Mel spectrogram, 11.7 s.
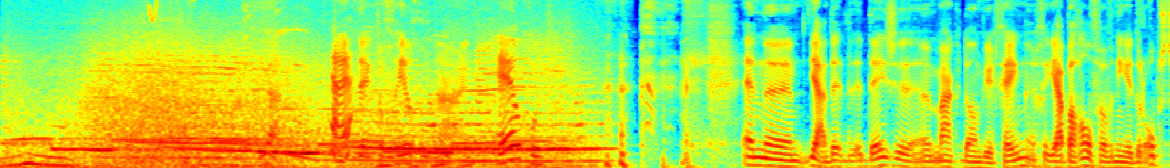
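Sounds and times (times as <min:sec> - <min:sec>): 
voice imitating a whale call: 0:00.0 - 0:06.2
laughter: 0:06.0 - 0:07.3
speech: 0:07.6 - 0:11.6.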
